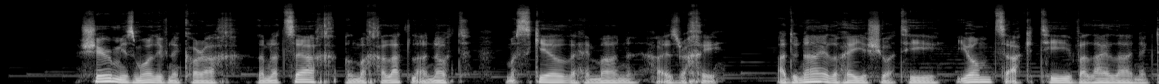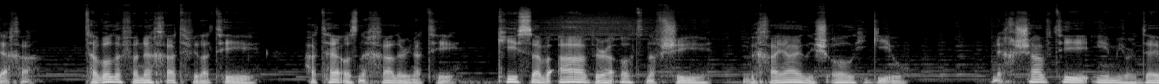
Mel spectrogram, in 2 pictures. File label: poetry and prayer psalm hebrew; Meir Soloveichik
